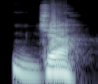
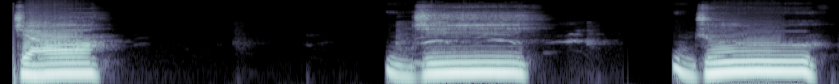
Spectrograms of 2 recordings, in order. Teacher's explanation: the middle, front of the tongue touches the area between the alveolar ridge and the hard palate and block the air and then release it with a slight explosion and friction making. Ja. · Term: palato-alveolar affricate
